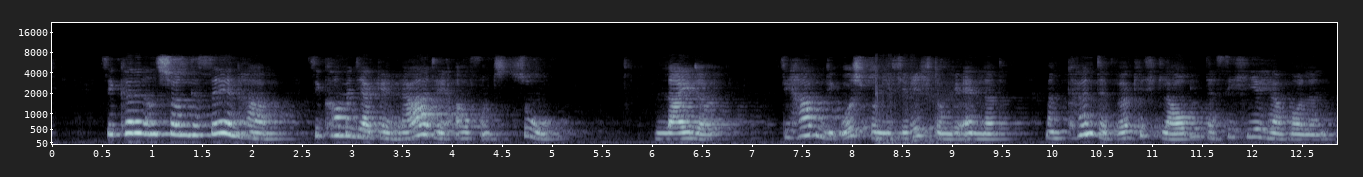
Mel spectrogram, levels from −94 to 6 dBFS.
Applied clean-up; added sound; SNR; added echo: neural separator model SepFormer DNS4.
